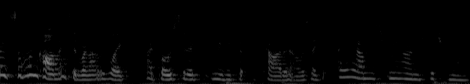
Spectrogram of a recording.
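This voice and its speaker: Delivering her words at a very fast pace, a woman uses a high pitch and lively intonation. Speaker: streamer. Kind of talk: casual chat.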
